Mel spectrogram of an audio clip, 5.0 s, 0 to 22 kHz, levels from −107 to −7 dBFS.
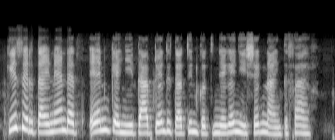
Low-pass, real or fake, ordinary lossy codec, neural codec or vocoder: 7.2 kHz; real; Opus, 24 kbps; none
